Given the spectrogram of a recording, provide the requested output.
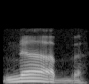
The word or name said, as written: nub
